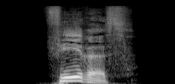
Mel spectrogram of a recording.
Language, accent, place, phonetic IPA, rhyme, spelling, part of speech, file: German, Germany, Berlin, [ˈfɛːʁəs], -ɛːʁəs, faires, adjective, De-faires.ogg
- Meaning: strong/mixed nominative/accusative neuter singular of fair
